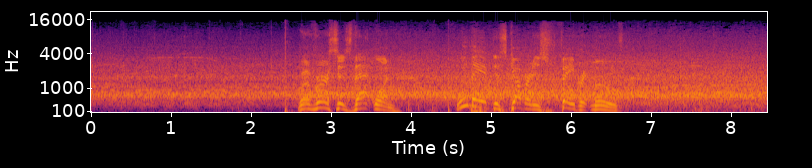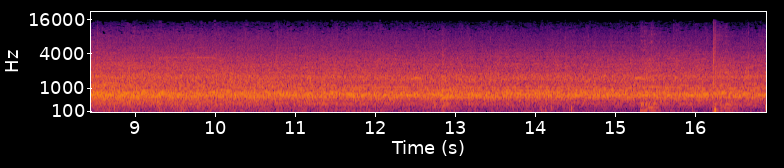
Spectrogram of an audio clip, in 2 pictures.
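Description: A large crowd roars and cheers steadily in an echoing arena.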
